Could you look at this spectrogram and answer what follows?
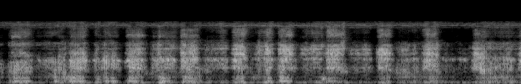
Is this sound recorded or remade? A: remade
